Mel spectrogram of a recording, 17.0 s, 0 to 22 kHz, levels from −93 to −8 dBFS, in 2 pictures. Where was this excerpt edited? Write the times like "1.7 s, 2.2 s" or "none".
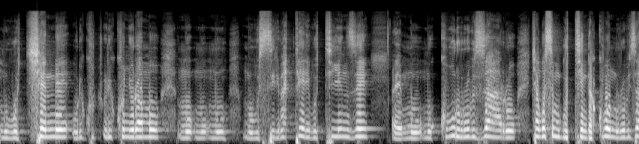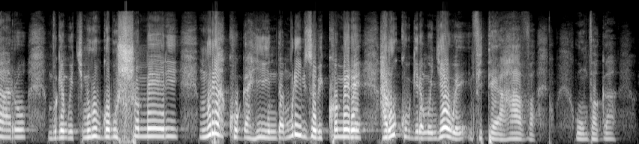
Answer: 15.8 s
